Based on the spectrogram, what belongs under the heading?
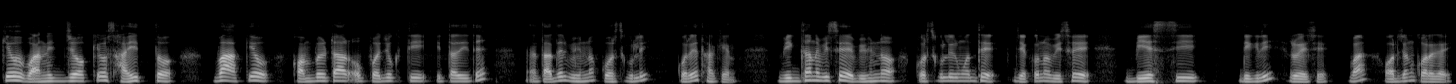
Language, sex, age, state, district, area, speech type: Bengali, male, 45-60, West Bengal, Hooghly, urban, spontaneous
